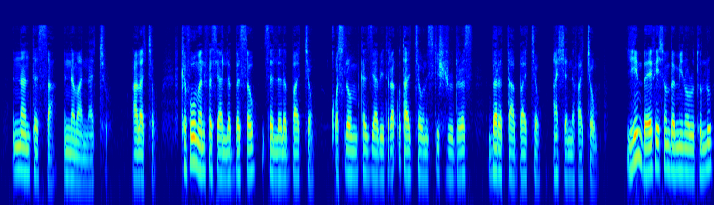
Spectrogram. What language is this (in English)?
Amharic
